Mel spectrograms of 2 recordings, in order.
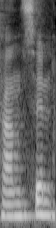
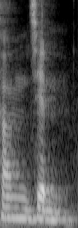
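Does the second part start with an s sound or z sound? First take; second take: s sound; z sound. First: The second part begins with an s sound. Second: The second part begins with a z sound. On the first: The speaker calls it wrong. "সানসেন হবে না" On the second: The speaker calls it right. "এটা হবে সানজেন"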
